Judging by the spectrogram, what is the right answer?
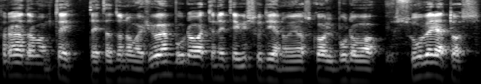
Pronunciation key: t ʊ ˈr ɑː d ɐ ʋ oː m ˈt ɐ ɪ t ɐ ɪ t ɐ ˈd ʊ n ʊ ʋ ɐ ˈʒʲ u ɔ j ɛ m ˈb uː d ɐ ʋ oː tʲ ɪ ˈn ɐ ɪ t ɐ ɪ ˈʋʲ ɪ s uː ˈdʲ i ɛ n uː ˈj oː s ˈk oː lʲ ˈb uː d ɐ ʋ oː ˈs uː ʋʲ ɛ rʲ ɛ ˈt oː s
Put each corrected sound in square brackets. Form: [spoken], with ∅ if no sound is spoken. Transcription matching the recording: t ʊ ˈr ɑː d ɐ ʋ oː m ˈt ɐ ɪ t ɐ ɪ t ɐ ˈd ʊ n ʊ ʋ ɐ ˈʒʲ u ɔ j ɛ m ˈb uː d ɐ ʋ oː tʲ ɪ ˈn ɐ ɪ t ɐ ɪ ˈʋʲ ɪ s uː ˈdʲ i ɛ n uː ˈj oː s ˈk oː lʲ ˈb uː d ɐ ʋ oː ˈs uː ʋʲ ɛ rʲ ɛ ˈt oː s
